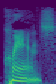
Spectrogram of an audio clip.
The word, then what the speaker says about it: crayon: I call them crayons now, but I grew up calling them crayons, C-R-A-N, like cranberry. Crayon, one syllable.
